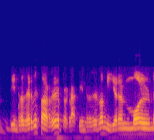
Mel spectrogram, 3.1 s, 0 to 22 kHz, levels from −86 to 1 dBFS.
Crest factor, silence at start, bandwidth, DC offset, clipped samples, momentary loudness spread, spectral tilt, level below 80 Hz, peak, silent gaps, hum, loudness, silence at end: 18 dB; 0.15 s; 3.7 kHz; under 0.1%; under 0.1%; 10 LU; -7.5 dB/octave; -58 dBFS; -4 dBFS; none; none; -22 LUFS; 0 s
